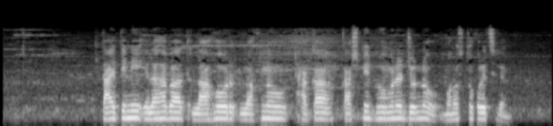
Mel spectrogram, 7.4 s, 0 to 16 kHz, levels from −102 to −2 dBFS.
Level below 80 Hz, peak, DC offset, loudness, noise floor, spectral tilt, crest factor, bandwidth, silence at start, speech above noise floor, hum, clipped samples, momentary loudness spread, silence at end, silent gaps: -56 dBFS; -2 dBFS; under 0.1%; -17 LUFS; -51 dBFS; -7.5 dB/octave; 16 dB; 7.6 kHz; 1.35 s; 35 dB; none; under 0.1%; 9 LU; 0.55 s; none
